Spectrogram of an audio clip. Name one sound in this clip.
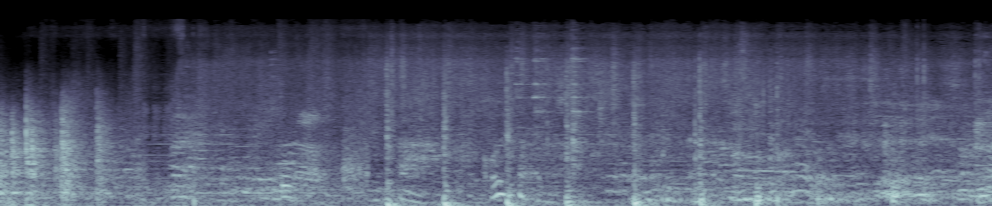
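A cup rattles on its saucer on a carried tray.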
